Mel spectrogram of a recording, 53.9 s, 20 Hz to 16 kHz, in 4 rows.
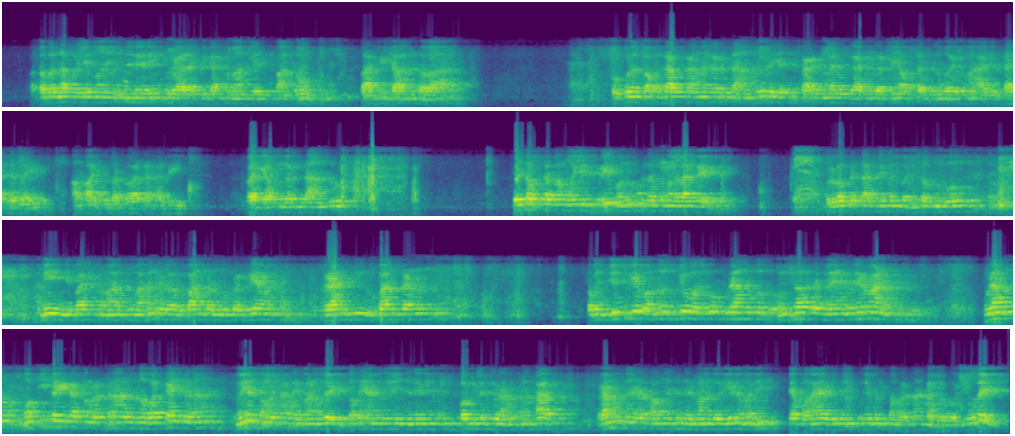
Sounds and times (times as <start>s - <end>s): Narration, monologue: 0.0s - 53.8s
Male speech, man speaking: 0.4s - 6.2s, 7.6s - 16.0s, 16.7s - 18.4s, 20.3s - 23.3s, 24.5s - 26.8s, 27.4s - 33.0s, 34.8s - 39.4s, 40.1s - 53.8s.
